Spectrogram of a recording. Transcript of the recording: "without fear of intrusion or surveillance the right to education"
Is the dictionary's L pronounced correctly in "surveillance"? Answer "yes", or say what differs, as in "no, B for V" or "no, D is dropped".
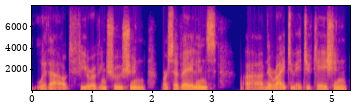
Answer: yes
